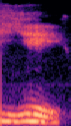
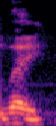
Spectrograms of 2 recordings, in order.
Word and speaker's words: Yee: It's Yee. Y with a Y. No disrespect. It's okay. I have it on my phone, Texas Speech, so I was pronouncing it Lee. Yeah, it's with a Y.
